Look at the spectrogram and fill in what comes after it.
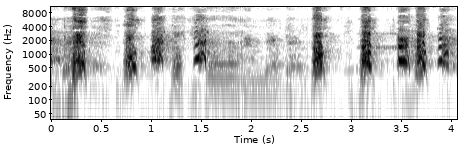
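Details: Dog barking loudly in quick bursts, with a brief low whine between the barks before the barking resumes in rapid clusters.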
